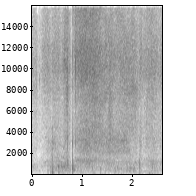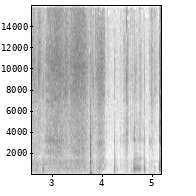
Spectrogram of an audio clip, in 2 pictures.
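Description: Long painted nails tap and scratch the top and sides of a large, closed, hollow corrugated cardboard shipping box. A steady, papery scratching hiss runs through most of the clip. Several sharp, short taps stand out, mostly after the scratching eases.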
